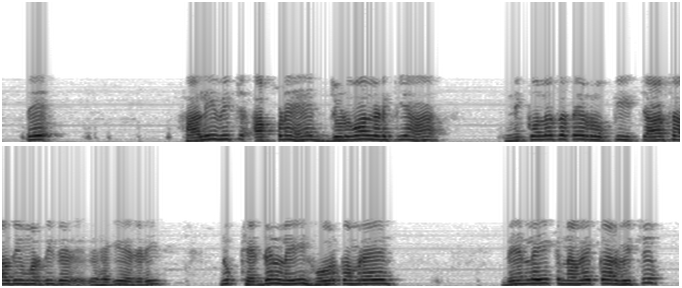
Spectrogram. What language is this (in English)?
Punjabi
